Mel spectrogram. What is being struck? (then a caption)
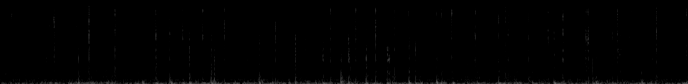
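Paperback book in plastic shrink wrap. Long nails scratch the edges and cover of a thick paperback book held up in its plastic shrink wrap. The result is a rapid, uneven run of crisp crinkling and scratchy crackles with bright ticks over a low, dull rumble, each sound dying away almost instantly.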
